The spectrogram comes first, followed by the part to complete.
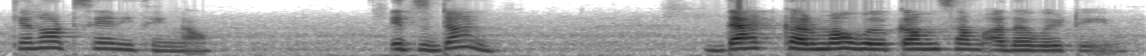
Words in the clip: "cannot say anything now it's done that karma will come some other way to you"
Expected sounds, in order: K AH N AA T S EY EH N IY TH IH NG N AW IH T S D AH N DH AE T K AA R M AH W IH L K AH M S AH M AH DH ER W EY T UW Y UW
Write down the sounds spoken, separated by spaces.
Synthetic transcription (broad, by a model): K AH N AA T S EY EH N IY T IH NG N AW IH T S D AH N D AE T K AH R M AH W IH L K AH M S AH M AH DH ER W EY T UW Y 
